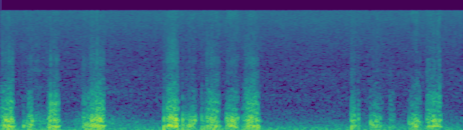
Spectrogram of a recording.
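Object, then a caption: Foam microphone windscreen. Long acrylic nails tap and scratch on a black foam microphone windscreen. The result is a run of soft, muffled, brushy bursts, heavy in the lows with no bright top end, each dying away almost at once between short quiet gaps.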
